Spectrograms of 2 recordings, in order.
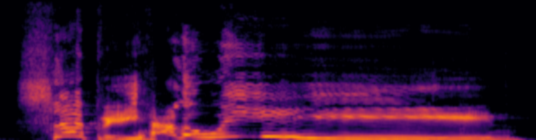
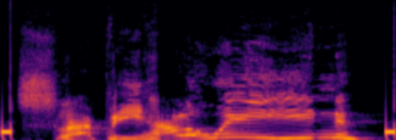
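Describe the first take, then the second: First: It is said in a funny, comic way. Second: It is said in a plain, normal way.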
